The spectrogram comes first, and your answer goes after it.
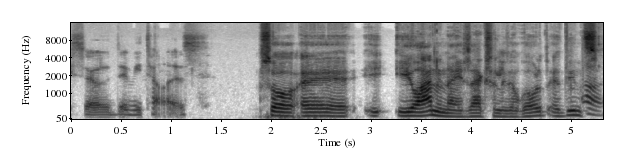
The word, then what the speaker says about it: Ioannina: Please help me with the pronunciation. Villagers of Ioannina City. So Dimi, tell us. So Ioannina is actually the word, and it's my city.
